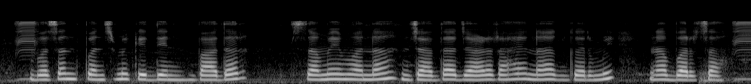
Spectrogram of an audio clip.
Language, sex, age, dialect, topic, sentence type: Chhattisgarhi, female, 25-30, Western/Budati/Khatahi, agriculture, statement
